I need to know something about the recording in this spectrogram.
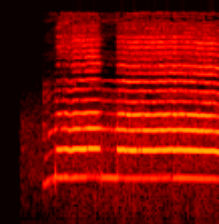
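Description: A high-pitched, drawn-out voice-like cry held on one steady note, starting about half a second in, with a brief break near the one-second mark.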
